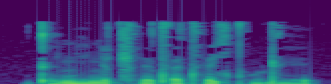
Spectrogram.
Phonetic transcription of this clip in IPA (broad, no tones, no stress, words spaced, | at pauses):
kʼɛ̤ɲe̤ɲɛ ʈ͡ʂʰɪtʼɛ tʰeçt̪ʰo̤ ɖe̤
